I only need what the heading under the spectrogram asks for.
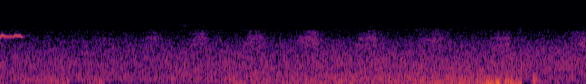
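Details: Eurasian teal on the Kamo River in late winter, as early spring blossoms open, giving soft, high, flute-like piping whistles about twice a second while a mischievous bird teases another, partly masked by rushing water or wind.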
